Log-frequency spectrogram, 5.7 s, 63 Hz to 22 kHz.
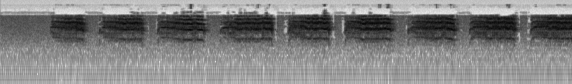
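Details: Peregrine falcon, a male perched at the Orlen refinery in Płock, Poland, in July 2017, yelling as he watches flights: a steady series of about nine harsh, grating screams, each roughly half a second long.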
